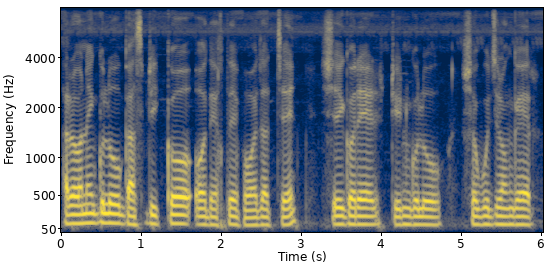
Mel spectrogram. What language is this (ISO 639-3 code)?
ben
